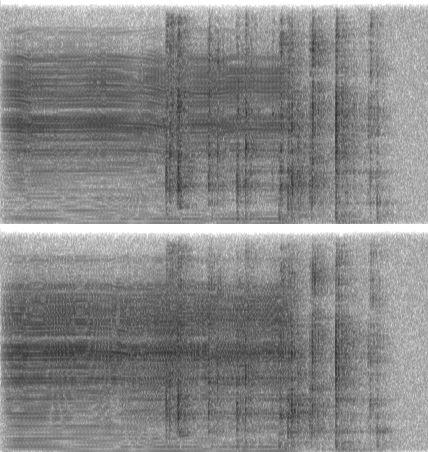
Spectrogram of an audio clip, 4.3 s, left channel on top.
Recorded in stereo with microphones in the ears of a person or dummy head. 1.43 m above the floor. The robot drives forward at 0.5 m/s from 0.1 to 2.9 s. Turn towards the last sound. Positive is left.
turn(degrees=5)  # may be behind; listen again after turning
